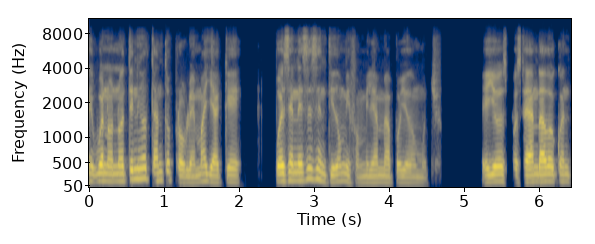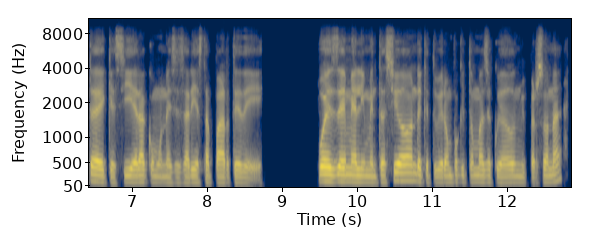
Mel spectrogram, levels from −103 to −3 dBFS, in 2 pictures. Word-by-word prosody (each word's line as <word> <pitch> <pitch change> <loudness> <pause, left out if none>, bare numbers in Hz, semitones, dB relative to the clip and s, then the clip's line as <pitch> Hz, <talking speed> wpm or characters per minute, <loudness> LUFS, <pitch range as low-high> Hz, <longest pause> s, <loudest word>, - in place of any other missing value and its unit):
eh, 145 - 0
bueno, 145 0 +3
no 145 +1 +1
he 145 - 0
tenido 190 +4 +2
tanto 160 0 -3
problema 125 +1 -1
ya 125 -4 +1
que, 125 0 -3 0.5
pues, 145 +2 +6
en 160 -1 +2
ese 190 +5 +2
sentido 145 -6 -1
mi 140 -4 -4
familia 120 +1 -6
me 125 -1 -5
ha - - -2
apoyado 115 -1 -5
mucho. 105 -3 -15 0.6
Ellos, 140 +1 +3
pues, 130 - -6
se 130 - +5
han 130 +1 +5
dado 135 0 +5
cuenta 135 0 -2
de 125 -3 +5
que 115 - -6
sí 125 +3 -3
era 125 +1 +3
como 120 -2 -8
necesaria 115 +2 -5
esta 125 +1 -5
parte 115 0 -2
de, 110 - -7 0.7
pues, 135 -2 +6
de 135 -1 +6
mi 130 -1 +1
alimentación, 125 +6 +1
de - - 0
que - - -9
tuviera 120 +1 -3
un 125 - -7
poquito 130 -1 -9
más 125 -1 -3
de 125 - -6
cuidado 120 0 -3
de 120 - -3
mi 110 - -10
persona, 130 +3 -3
130 Hz, 230 wpm, -23 LUFS, 120-140 Hz, 0.7 s, pues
